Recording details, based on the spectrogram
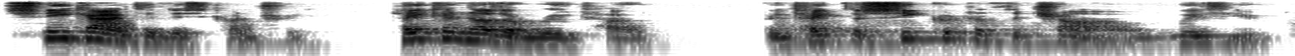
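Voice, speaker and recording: A man's voice: medium pitch, big pitch swings, measured pace, vocal fry. A man voicing a solemn heavenly messenger who gives urgent warnings in a storybook reading. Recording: roomy echoing voice recording.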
